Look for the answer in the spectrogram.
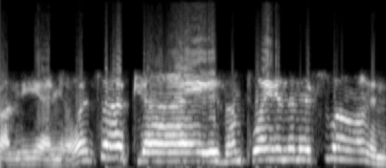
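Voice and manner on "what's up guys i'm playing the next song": very high, shrill, loud, grating DJ voice, "guys" drawn out. Retelling a radio producer's on-air line, imitating Pat's annoying voice. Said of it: "I just remember his annoying voice".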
